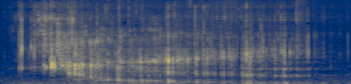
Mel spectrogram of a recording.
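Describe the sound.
Coffee being poured: a continuous liquid splash and trickle that builds quickly, holds for a few seconds and then tapers off.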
